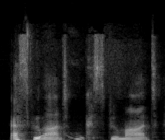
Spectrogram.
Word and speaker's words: espumante: Espumante. I keep wanting to make that extra syllable on the end. Right. Because that's what you would do in Spanish, but it's Espumante.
